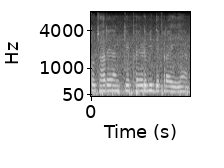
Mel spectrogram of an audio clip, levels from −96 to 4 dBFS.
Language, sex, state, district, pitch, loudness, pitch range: Hindi, male, Uttar Pradesh, Muzaffarnagar, 190 Hz, -15 LUFS, 180-195 Hz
